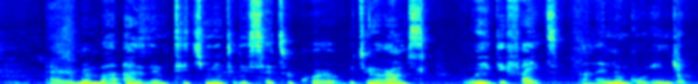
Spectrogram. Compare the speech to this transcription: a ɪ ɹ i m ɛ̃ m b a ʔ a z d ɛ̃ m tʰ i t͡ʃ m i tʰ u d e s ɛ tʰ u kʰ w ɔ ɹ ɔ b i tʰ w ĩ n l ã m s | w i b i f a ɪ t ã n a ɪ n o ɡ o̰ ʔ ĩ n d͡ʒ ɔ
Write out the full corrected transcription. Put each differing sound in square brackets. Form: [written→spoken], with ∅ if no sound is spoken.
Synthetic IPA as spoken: a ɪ ɹ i m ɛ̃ m b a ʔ a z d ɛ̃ m tʰ i t͡ʃ m i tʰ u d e s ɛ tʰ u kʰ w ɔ ɹ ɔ b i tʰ w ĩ n [l→ɹ] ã m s | w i [b→d] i f a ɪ t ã n a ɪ n o ɡ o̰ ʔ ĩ n d͡ʒ ɔ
